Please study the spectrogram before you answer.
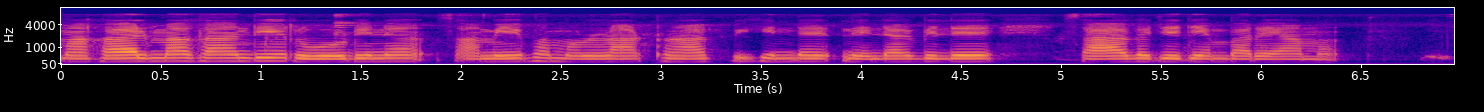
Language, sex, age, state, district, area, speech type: Malayalam, female, 60+, Kerala, Malappuram, rural, read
